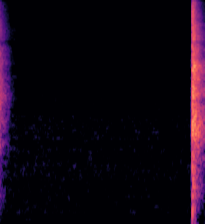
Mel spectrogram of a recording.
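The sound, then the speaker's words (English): A voice imitates a gunshot fired with subsonic bullets: after a brief fading noise and near-silence comes one short, sharp, breathy puff, fairly loud and abrupt. “And I have subsonic bullets. So if I shot, it would just sound like this.”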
